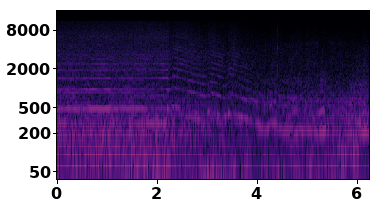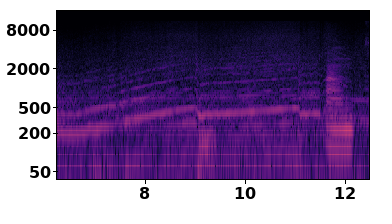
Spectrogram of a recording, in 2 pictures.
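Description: A Formula 1 race car engine in the game F1 2017 drops and rises in pitch as it brakes and downshifts into the first corner then accelerates out, a steady close whine with a short blip near the end.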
